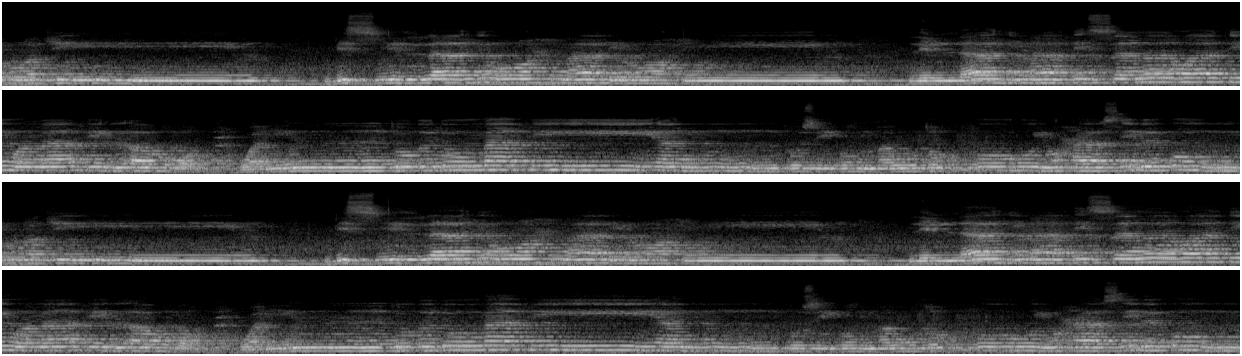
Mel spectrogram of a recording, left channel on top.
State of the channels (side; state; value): both; normal; correlation 0.76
